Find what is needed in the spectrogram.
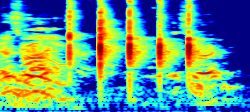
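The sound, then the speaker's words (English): Five sharp, evenly spaced claps ring out in a steady rhythm, as if several people clap in unison, over a murmur of voices. “Okay, ladies, I'm going to need y'all to sit up straight, not clap.”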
